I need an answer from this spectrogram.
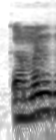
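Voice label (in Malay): "kementam", Malay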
